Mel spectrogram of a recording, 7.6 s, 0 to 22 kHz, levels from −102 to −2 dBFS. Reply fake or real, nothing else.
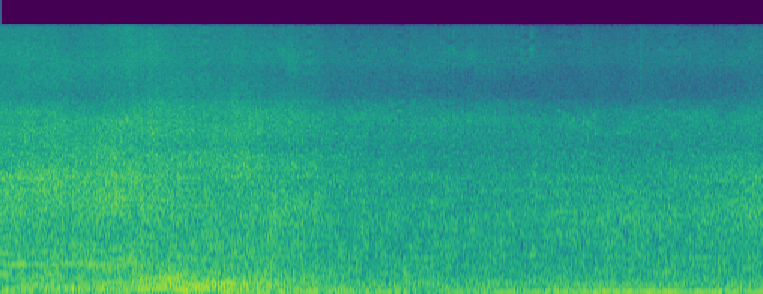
fake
